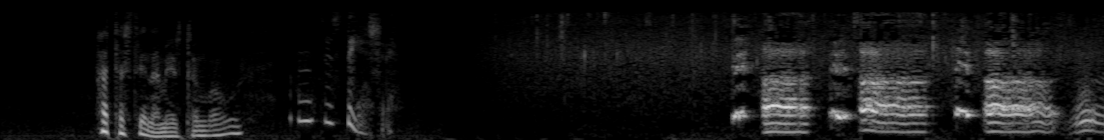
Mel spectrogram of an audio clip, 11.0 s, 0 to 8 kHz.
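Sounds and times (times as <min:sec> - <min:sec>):
speech: 0:01.0 - 0:02.6, 0:03.4 - 0:04.0, 0:07.6 - 0:11.0
heavy pouring rain: 0:04.6 - 0:11.0.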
